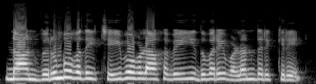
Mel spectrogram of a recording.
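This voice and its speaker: A woman's voice: on the high side, fairly even intonation, normal speed, warm tone, lightly acted. A woman voicing a proud, fiery young princess who speaks sharply and defiantly, read for an audiobook. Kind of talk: audiobook character reading.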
